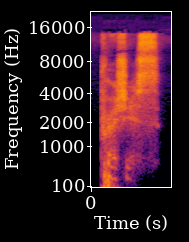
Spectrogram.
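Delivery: hushed adoring whisper. Real, not acted. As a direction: breathe it out adoringly. Fangirling whisper.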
